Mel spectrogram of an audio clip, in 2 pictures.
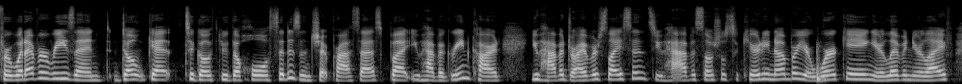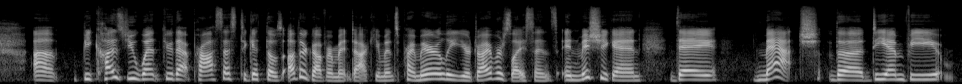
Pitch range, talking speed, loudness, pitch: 200-235 Hz, 180 wpm, -19 LUFS, 220 Hz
